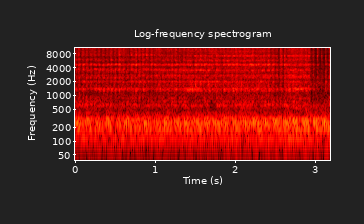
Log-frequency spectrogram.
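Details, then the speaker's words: Quartzite cabochon on a grinding wheel: fast, uneven ticking of about four a second over the wheel's hiss, because high spots on the not-yet-round stone catch the wheel. "hear that clicking that's because some spots are higher up than others"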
